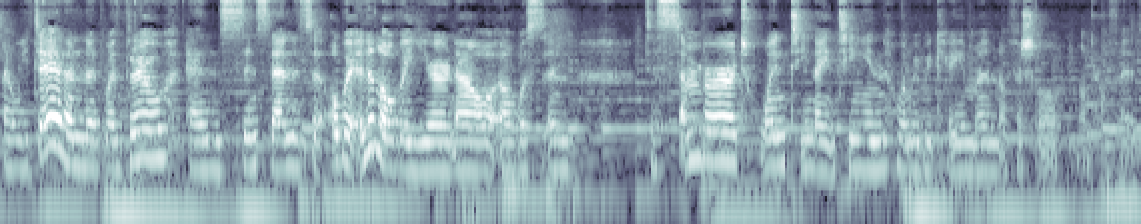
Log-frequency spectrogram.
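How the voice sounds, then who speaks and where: A woman's voice: on the low side, animated, normal speed, music in the background. A woman in her thirties from Germany, with a German accent, talking casually as an interview guest and now and then searching for words. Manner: chatty, laughs often, searches for words. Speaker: guest, nonprofit founder.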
